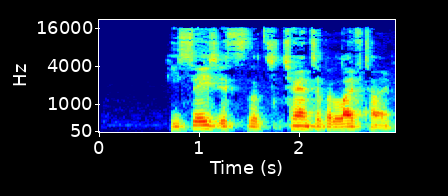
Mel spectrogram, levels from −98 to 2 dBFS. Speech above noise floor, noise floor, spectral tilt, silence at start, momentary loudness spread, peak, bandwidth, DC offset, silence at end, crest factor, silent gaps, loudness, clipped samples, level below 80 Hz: 61 dB; -79 dBFS; -4 dB/octave; 0.7 s; 9 LU; -2 dBFS; 17 kHz; under 0.1%; 0.05 s; 16 dB; none; -18 LUFS; under 0.1%; -62 dBFS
